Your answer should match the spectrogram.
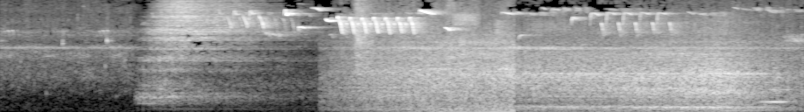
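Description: Birds chirping in quick runs of high notes. About four seconds in, the steady running of a bus engine with street noise joins them and continues to the cut.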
